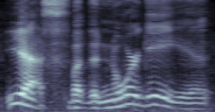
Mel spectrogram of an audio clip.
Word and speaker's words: Norge: But everybody around here has always called it Norge. Yes. But the Norge, some Norwegians came through one time and they said it's actually pronounced Norge.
